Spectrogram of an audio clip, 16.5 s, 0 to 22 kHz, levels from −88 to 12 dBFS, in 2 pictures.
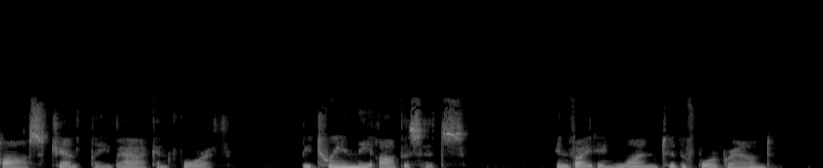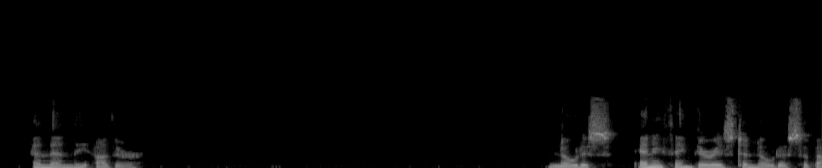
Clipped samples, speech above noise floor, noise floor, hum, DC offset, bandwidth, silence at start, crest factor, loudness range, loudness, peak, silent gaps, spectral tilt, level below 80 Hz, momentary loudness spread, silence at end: under 0.1%; 50 dB; -85 dBFS; none; under 0.1%; 9.4 kHz; 0 s; 20 dB; 7 LU; -36 LUFS; -16 dBFS; none; -5.5 dB/octave; -70 dBFS; 13 LU; 0 s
